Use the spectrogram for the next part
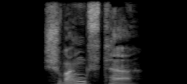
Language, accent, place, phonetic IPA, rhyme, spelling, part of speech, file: German, Germany, Berlin, [ˈʃvaŋkstɐ], -aŋkstɐ, schwankster, adjective, De-schwankster.ogg
- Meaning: inflection of schwank: 1. strong/mixed nominative masculine singular superlative degree 2. strong genitive/dative feminine singular superlative degree 3. strong genitive plural superlative degree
